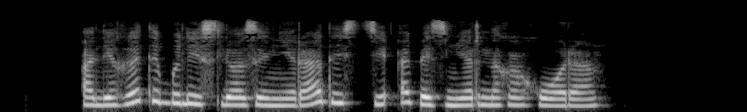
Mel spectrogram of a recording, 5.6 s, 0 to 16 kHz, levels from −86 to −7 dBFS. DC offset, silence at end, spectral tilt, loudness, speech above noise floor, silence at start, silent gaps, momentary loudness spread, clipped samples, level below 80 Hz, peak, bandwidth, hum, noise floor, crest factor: under 0.1%; 1.1 s; -4 dB/octave; -27 LUFS; 61 dB; 0.6 s; none; 7 LU; under 0.1%; -72 dBFS; -10 dBFS; 8.2 kHz; none; -87 dBFS; 16 dB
